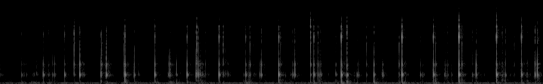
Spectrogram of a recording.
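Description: A handheld Tangle Teezer-style detangler brush with a black hollow plastic shell and yellow plastic bristles is held close to the mic while long acrylic nails tap its back and scratch across the bristles. About 24 quick, dry clicks and scratchy ticks sound in a steady, uneven rhythm, with a hollow plastic tone around 450 Hz and bright, crisp edges. Each one stops almost instantly, with no ring.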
